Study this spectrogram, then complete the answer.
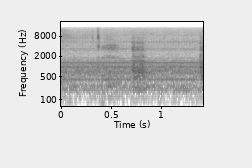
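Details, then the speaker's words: TRS-80 Model 4P on bench test, TRS-DOS disk inserted and reset: faint bursts of quick floppy seek clicking about every 0.7 s over a quiet hum as it loads without issue; normal disk loading. "there it goes it is actually loading up without any issue"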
